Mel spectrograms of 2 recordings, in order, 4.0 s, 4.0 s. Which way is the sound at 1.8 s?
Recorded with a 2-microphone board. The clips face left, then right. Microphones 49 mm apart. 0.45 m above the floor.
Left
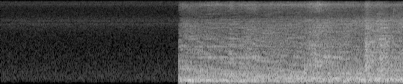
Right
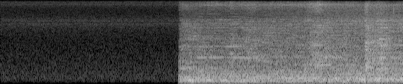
55° left (ahead or behind).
